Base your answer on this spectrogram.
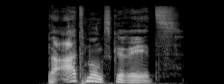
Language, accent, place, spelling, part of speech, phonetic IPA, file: German, Germany, Berlin, Beatmungsgeräts, noun, [bəˈʔaːtmʊŋsɡəˌʁɛːt͡s], De-Beatmungsgeräts.ogg
- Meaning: genitive singular of Beatmungsgerät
